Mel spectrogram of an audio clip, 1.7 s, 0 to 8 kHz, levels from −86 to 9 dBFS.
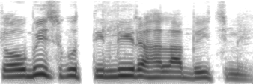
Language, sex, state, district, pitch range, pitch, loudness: Bhojpuri, male, Bihar, Saran, 155-200 Hz, 180 Hz, -16 LUFS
